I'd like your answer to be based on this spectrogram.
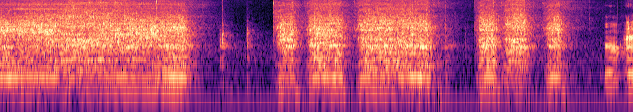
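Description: A stick blender whirs continuously through cold process soap batter for a black tide soap, then switches to short on-off pulses while bringing it to emulsion, loud and close.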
